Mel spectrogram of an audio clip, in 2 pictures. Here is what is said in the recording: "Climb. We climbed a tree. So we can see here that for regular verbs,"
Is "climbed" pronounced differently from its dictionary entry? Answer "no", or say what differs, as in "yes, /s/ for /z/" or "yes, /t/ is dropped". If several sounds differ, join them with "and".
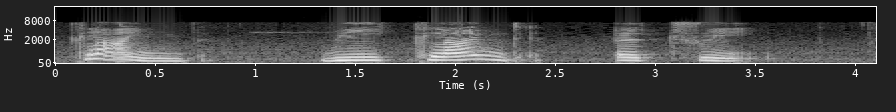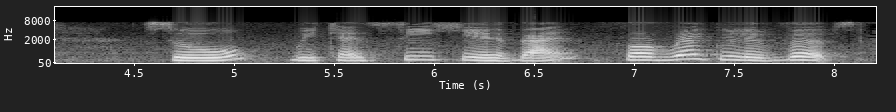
no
